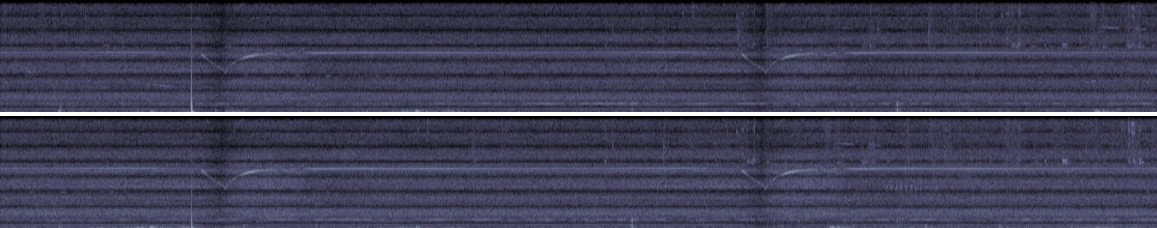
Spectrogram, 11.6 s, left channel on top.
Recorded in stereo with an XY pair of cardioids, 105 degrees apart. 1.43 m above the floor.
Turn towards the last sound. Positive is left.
turn(degrees=-15)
